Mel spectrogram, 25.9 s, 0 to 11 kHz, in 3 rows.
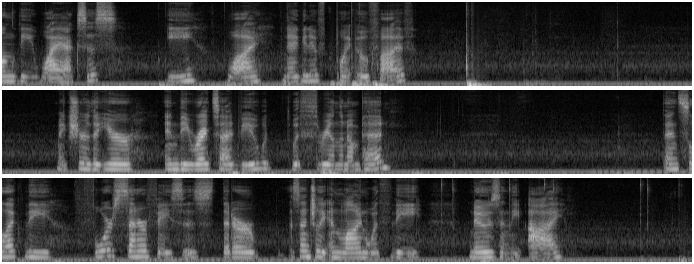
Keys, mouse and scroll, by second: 1.8-2.7 typing, 4.0 KP_Decimal, 4.3 KP_0, 4.5 KP_5, 5.7 Return, 12.5 KP_3, 22.7 right click, 23.4 shift+right click, 23.9 shift+right click, 25.1 shift+right click.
